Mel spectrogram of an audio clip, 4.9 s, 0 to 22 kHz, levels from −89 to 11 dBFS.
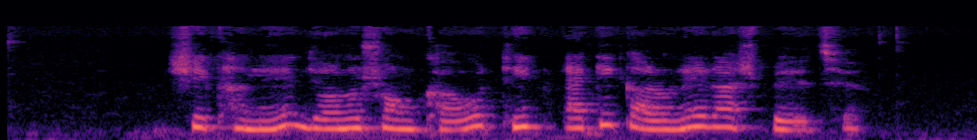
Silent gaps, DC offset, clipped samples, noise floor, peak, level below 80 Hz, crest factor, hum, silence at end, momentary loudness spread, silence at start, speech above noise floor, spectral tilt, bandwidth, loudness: none; under 0.1%; under 0.1%; -63 dBFS; -12 dBFS; -66 dBFS; 14 dB; none; 0.6 s; 9 LU; 0.85 s; 38 dB; -5.5 dB/octave; 11.5 kHz; -26 LUFS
